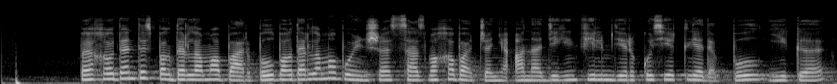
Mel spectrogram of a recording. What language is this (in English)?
Kazakh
